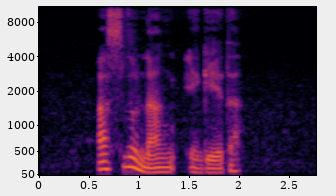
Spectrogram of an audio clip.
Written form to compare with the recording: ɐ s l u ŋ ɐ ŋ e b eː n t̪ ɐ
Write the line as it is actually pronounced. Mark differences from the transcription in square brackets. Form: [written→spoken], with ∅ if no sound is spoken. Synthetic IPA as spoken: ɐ s l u [ŋ→n] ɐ ŋ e [b→ɡ] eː [n→∅] t̪ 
